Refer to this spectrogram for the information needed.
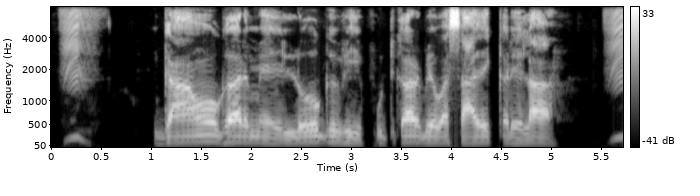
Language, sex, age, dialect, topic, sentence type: Bhojpuri, male, <18, Northern, agriculture, statement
